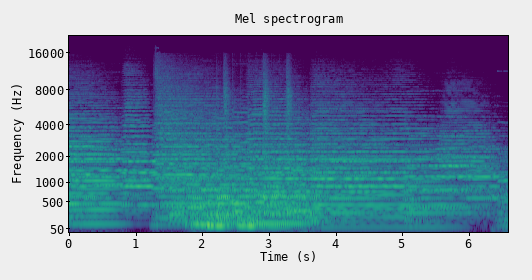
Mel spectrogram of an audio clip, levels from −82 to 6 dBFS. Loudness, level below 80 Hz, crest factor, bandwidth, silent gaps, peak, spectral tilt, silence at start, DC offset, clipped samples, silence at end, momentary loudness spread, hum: -23 LUFS; -52 dBFS; 16 dB; 16.5 kHz; none; -8 dBFS; -4.5 dB/octave; 0 s; under 0.1%; under 0.1%; 0 s; 6 LU; none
